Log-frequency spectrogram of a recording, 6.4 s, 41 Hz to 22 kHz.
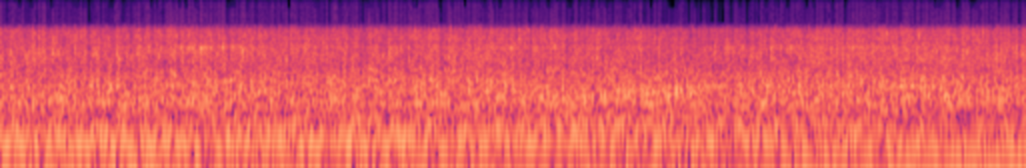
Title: Turbocharged/fuel injected XS650 It runs!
